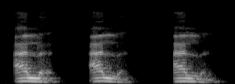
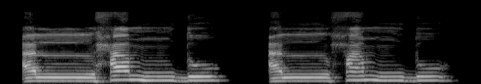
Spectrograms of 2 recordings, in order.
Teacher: jadi dia harus ditahan dan sifat lam itu ada inhiraf ke kanan atau ke kiri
